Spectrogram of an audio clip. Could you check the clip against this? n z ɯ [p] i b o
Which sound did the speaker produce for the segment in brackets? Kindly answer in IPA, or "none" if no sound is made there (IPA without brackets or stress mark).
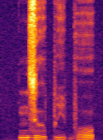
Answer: p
